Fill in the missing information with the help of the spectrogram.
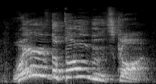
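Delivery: high, exasperated outcry; exasperated wondering. Acted. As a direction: wail the question in disbelief. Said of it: "I'm wondering".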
